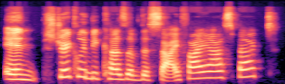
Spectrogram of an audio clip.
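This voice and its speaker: A woman co-hosting a casual book discussion, retelling in a chatty, animated way with quoted asides. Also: fairly high pitch, measured pace, dry recording, studio quality. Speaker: book club co-host.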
